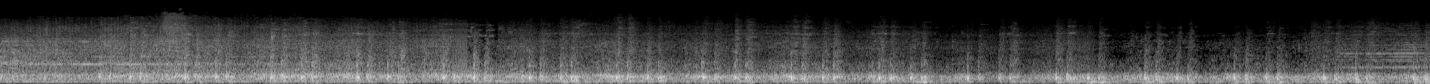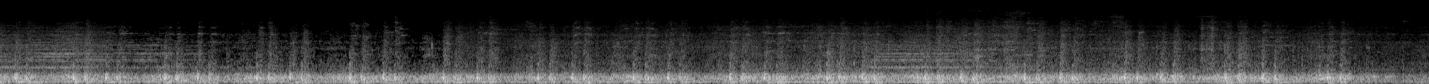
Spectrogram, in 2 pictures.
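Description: A train rolling through the station over the junction's turnouts: a continuous rumble of wheels with fast clickety-clack over rail joints and points, easing off near the end.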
